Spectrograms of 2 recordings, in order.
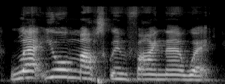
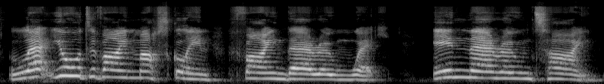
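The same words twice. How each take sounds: First: Said in the usual way. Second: Slow, deliberate message. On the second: Acted. Slow emphatic channelled message.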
